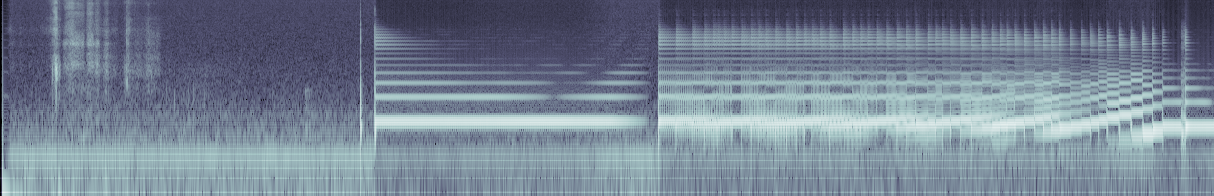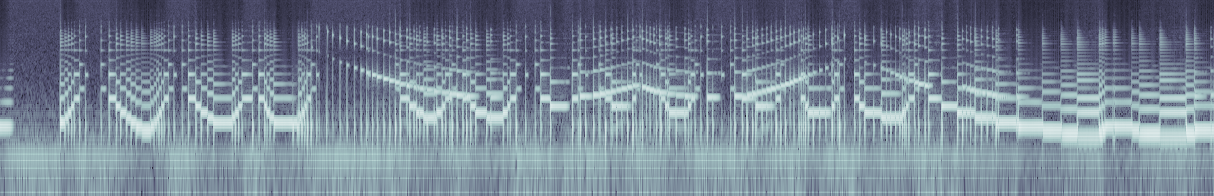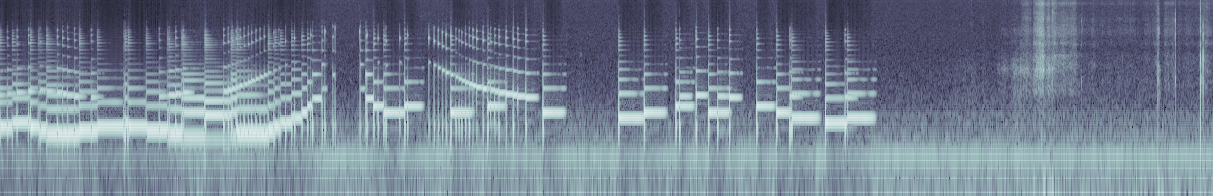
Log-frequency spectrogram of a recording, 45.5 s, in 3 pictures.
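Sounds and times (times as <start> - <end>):
plucked note: 4.7 - 37.4, 38.1 - 41.4.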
